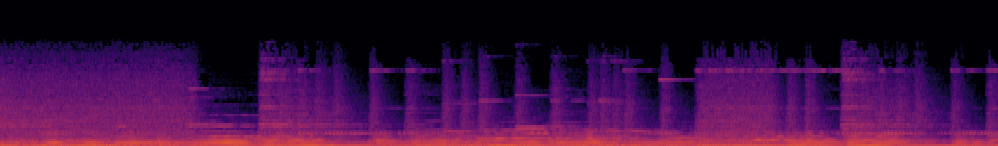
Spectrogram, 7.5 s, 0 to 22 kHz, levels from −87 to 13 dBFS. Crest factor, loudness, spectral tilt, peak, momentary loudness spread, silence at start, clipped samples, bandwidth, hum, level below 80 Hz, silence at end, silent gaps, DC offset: 14 dB; -32 LUFS; -5.5 dB/octave; -18 dBFS; 4 LU; 0 s; under 0.1%; 16 kHz; none; -48 dBFS; 0 s; none; under 0.1%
